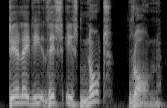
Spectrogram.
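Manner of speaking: usual speaking voice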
